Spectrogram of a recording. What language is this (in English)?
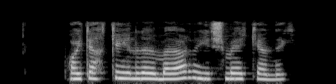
Uzbek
